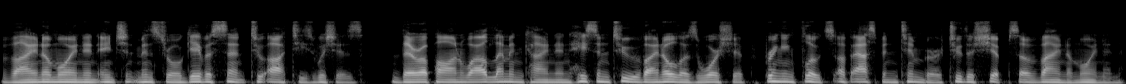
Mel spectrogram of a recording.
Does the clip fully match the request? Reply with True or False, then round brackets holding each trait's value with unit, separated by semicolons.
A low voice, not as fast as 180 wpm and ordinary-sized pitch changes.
False (110 Hz; 140 wpm; 2.1 semitones)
